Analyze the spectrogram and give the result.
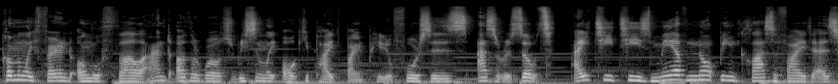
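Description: A Scottish accent over music in the background. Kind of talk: lore narration.

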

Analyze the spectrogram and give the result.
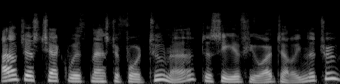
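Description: In a put-on character voice, a man sounds robotic at a fairly high pitch with very wide pitch swings. The recording is very clean, with a silent background. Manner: polite, chatty, prim.

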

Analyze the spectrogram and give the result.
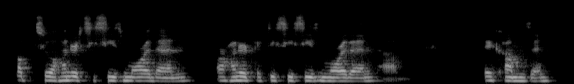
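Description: In an American accent, a woman talks at a very slow pace over a quiet background. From New York. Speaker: physician assistant; presenter. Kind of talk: presentation. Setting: video call. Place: home room. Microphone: video call.

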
